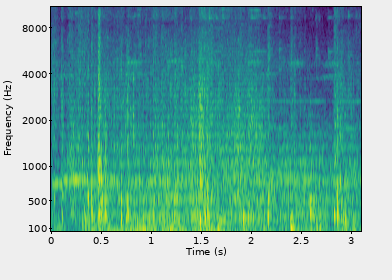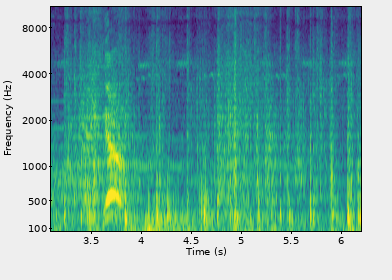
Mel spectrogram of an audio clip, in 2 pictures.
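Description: A horse's hooves thud on the ground.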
